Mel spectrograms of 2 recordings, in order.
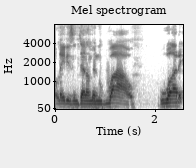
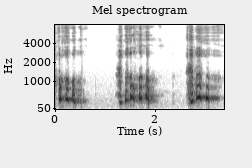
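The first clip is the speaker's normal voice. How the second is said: ecstatic high-pitched screams of joy; long goal yell; slower than usual. Real, not acted. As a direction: shriek in disbelief at the goal. Wonder goal just scored.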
